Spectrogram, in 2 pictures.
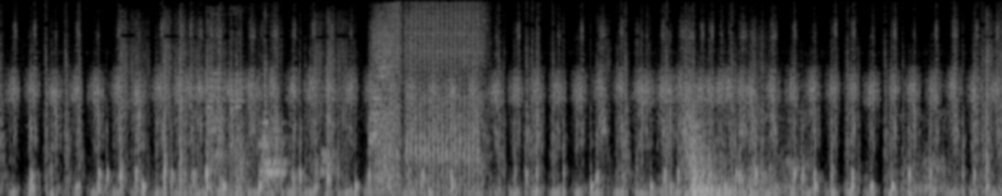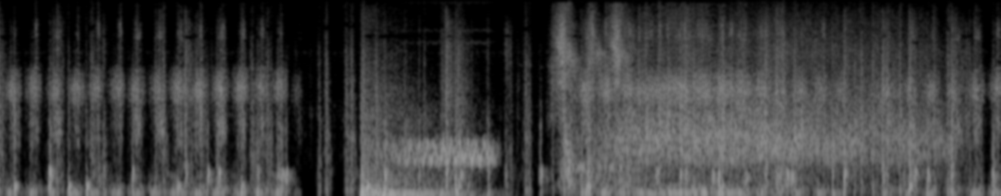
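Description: Rapid soft popping shots fire over and over in a video game.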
